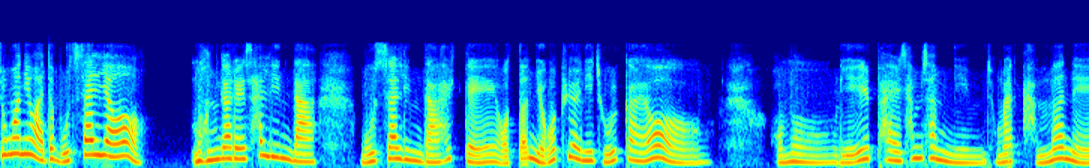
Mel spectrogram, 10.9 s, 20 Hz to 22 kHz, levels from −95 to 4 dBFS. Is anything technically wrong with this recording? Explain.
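Yes. Speex codec damage runs throughout: this mid-rate CELP coding, which fits roughly 20 kbps, leaves plainly audible coding damage in the speech.

VoIP packet loss concealed by the speech codec occurs at 3.79 to 3.85 s, 8.37 to 8.49 s, and 10.07 to 10.29 s. There, the decoder stretches its last pitch and filter while fading the gain, producing brief buzzy or noisy stretches that fade. The final stretch is broken loss scattered over about 200 ms, with its longest gap about 60 ms.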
